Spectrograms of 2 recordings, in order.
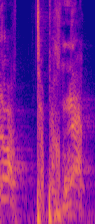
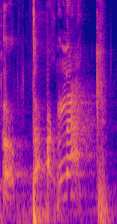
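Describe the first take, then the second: First: It is said quietly, holding back the pain. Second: It is exclaimed loudly in pain.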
